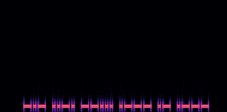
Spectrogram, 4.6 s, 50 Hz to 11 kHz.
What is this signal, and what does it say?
Morse code, heard as a keyed tone, about 25 wpm, 700 Hz. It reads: KF7JAJ
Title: USA Call Signs - 6 Characters - Repeated 2x - 25wpm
